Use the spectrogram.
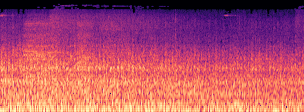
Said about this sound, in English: my attention shifted as a large bus, capable of crossing deep glacier rivers, drove up in front of me.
